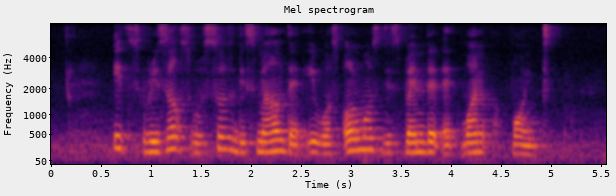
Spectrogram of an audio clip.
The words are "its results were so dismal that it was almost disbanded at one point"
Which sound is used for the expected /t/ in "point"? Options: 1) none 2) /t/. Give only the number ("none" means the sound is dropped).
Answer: 2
